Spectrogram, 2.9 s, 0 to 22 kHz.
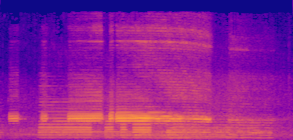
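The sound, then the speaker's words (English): Car horns blare almost continuously over rush hour traffic on downtown Juneau's busiest road, where more than 100 residents are protesting, with long overlapping honks, a couple of brief breaks, and a steady rumble of vehicles underneath, fairly loud. “He's standing with his mom and younger brother, alongside more than 100 other Juneau residents who joined the so-called Good Trouble protest along downtown Juneau's busiest road during rush hour traffic.”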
